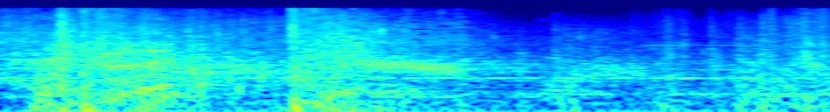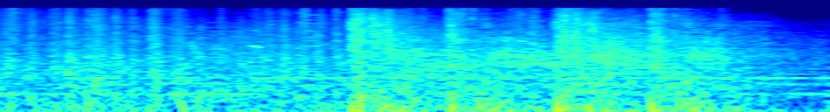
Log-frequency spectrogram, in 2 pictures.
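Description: Rapid bursts of full-auto revolver shotgun fire in the video game Warframe, loud sharp blasts repeating in clusters over a dense layer of in-game combat noise, with no voices.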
